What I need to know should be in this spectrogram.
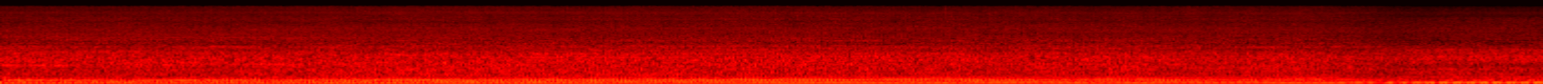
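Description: An off-road vehicle's engine drones steadily close by.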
